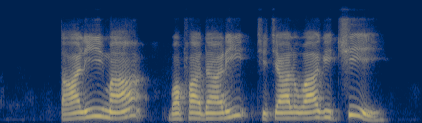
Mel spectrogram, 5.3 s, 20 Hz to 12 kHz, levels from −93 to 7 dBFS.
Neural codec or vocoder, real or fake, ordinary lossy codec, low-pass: codec, 16 kHz, 0.9 kbps, LongCat-Audio-Codec; fake; Opus, 24 kbps; 7.2 kHz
